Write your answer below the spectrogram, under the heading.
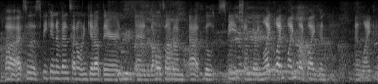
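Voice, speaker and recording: The voice carries a Southern US accent and moves at a fairly quick pace with fairly even intonation. Audible room echo and noticeable background noise fill the recording. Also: woman, medium pitch for a woman. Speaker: travel vlogger and hiker. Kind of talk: live Q&A stream. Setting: live video stream, TV noise in background. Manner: frequent filler 'like'.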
